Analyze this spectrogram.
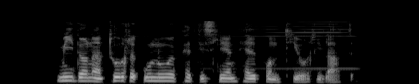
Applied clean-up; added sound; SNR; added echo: classical method spectral subtraction.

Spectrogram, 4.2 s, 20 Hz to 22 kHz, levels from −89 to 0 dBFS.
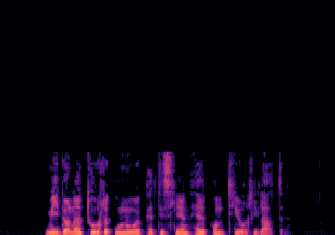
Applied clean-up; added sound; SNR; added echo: none; none; none; none.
